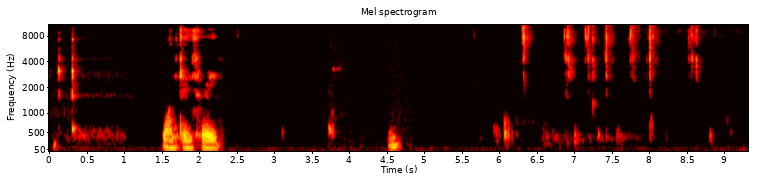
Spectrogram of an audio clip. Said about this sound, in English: Shall we have the sip? This is the fateful sip. Okay, here we go.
